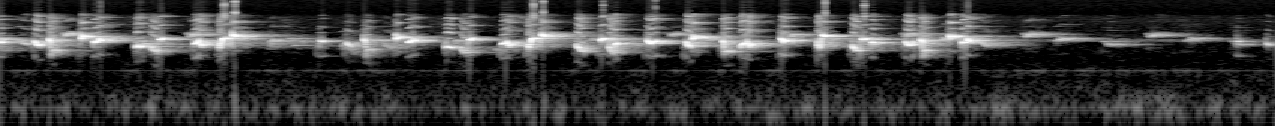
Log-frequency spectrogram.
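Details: Sooty-headed bulbul (trucukan) singing in nggaruda ngropel style: a fast, rolling torrent of warbled whistled notes for about six seconds, then slowing into a few spaced, softer whistles.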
